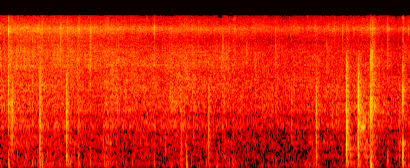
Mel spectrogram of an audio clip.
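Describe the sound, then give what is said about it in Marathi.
Okra frying in a non-stick pan over a low to medium flame gives a steady, bright sizzle with scattered crackles and pops, a few of them louder toward the end. No one speaks. “हलकस परतून घेऊन भेंडी टाकायची आहे। भेंडी व्यवस्थित परतून घेऊया।”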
